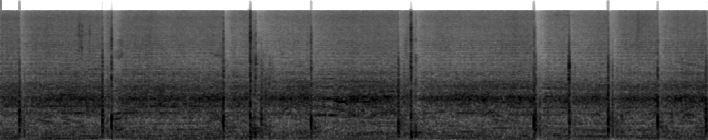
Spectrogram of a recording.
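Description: Aerial fireworks bursting: about a dozen sharp bangs at irregular intervals, some close together, over steady background noise.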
